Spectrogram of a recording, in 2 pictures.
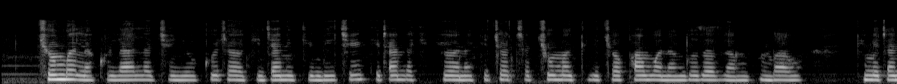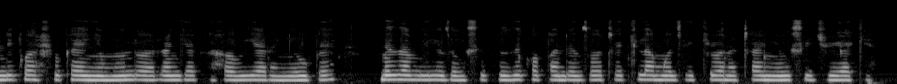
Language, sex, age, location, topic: Swahili, female, 18-24, Nairobi, education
